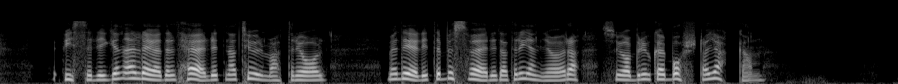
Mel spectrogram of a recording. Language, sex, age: Swedish, female, 56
